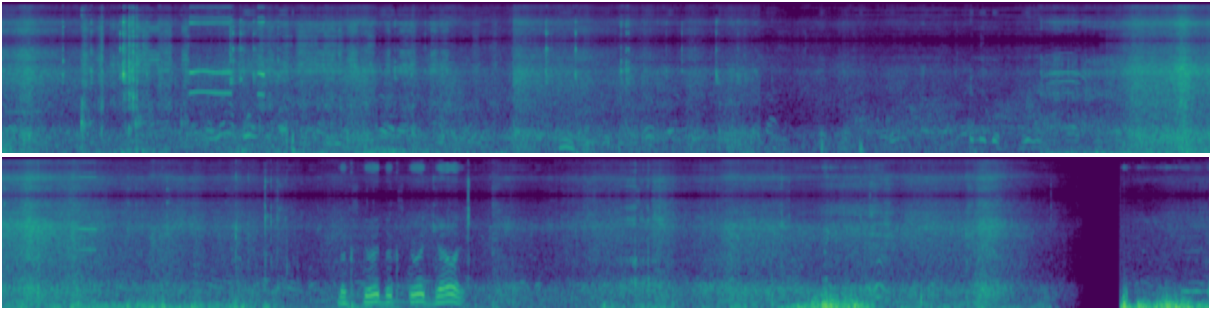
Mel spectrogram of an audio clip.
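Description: Paraglider fabric rustles and flaps in the wind.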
